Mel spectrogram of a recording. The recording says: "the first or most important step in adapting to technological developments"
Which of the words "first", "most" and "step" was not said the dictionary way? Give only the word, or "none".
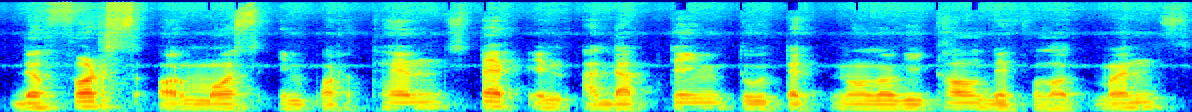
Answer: none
